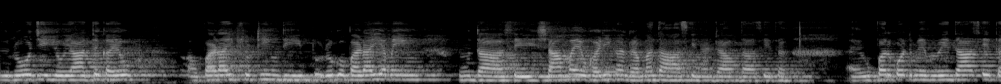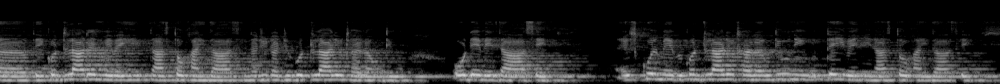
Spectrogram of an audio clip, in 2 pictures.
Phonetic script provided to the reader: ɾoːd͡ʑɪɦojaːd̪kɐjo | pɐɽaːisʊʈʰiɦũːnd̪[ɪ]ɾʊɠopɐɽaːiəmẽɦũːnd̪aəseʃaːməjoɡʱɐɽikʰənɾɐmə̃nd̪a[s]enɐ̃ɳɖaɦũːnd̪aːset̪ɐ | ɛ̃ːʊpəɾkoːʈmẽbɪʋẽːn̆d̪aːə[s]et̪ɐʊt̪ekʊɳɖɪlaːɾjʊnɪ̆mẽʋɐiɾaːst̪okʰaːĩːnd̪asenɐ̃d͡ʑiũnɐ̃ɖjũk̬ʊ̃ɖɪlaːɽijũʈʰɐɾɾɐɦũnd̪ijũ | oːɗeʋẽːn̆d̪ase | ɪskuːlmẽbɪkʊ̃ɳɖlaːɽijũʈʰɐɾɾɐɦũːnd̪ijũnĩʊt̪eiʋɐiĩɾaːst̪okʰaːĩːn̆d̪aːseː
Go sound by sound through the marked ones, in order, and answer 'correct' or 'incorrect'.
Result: incorrect: i, correct, correct

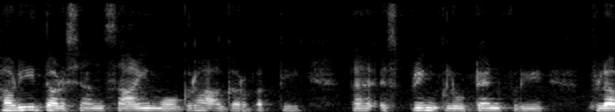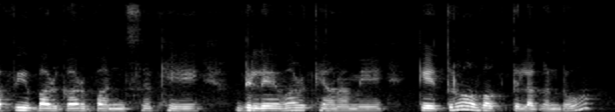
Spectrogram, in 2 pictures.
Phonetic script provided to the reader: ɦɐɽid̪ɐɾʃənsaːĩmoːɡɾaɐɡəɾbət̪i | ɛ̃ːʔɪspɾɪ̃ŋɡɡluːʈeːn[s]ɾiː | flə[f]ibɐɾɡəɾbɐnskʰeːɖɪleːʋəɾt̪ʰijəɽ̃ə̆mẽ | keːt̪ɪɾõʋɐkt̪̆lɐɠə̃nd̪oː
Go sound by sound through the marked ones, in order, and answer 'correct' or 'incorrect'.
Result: incorrect: f, correct

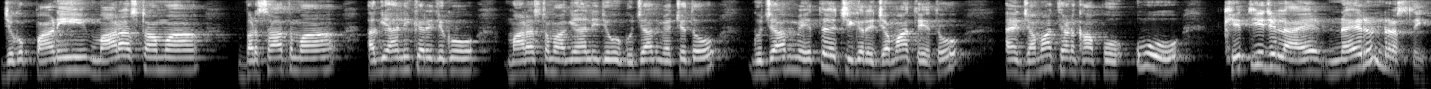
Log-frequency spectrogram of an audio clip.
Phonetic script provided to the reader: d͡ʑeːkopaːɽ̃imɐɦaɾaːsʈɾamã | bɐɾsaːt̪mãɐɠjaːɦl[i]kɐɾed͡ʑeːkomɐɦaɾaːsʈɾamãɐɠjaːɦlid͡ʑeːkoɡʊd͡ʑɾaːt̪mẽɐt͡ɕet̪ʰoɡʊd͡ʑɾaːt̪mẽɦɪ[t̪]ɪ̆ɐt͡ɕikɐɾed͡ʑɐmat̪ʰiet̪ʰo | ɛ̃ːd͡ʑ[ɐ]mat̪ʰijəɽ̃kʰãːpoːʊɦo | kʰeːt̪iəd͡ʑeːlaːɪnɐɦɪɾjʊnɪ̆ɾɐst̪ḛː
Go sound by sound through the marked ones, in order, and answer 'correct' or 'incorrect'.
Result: correct, correct, correct

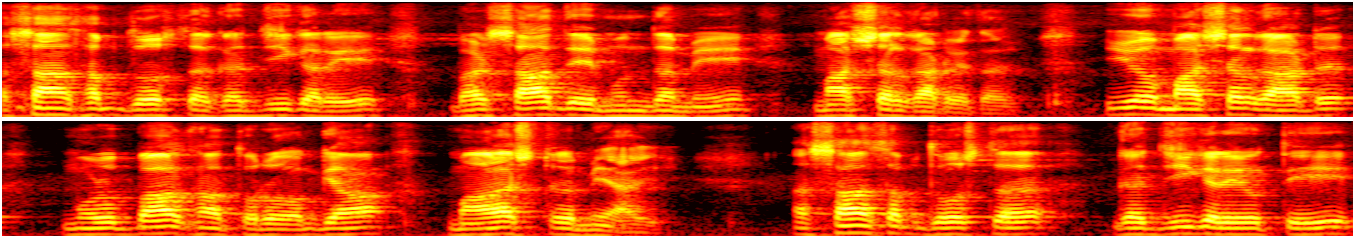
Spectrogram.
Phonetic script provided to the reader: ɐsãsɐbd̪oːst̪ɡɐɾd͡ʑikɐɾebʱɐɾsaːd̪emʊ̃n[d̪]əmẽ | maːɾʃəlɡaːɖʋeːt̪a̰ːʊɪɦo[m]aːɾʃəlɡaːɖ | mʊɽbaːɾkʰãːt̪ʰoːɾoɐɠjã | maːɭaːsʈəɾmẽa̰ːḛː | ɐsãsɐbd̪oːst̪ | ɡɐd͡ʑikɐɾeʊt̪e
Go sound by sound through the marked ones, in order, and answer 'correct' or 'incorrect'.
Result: correct, correct

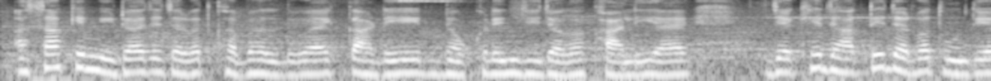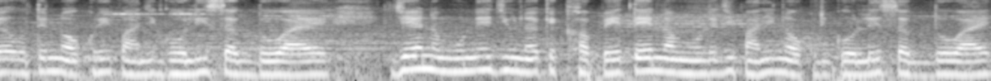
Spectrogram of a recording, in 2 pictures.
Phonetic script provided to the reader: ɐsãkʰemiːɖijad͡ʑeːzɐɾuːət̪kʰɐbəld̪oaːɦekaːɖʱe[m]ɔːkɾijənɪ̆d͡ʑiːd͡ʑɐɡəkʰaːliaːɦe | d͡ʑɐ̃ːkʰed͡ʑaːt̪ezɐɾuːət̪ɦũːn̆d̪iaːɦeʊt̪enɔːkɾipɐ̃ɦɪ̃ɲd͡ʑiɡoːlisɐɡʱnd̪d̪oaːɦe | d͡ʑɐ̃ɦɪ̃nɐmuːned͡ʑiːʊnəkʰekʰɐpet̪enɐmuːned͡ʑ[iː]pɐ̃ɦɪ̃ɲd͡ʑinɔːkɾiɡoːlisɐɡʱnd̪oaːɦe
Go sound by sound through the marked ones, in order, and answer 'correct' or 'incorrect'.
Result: incorrect: n, correct

